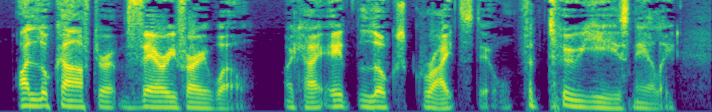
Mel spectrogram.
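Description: A man speaks with an Australian accent, his voice somewhat breathy. The sound is dry and close, with no echo. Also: very clean recording, silent background. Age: 30s. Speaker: radio host. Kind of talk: breakfast radio chat.

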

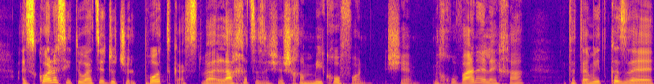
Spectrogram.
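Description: An unremarkable speaking voice from a woman at medium pitch, with ordinary pitch variation and a moderate pace, dry and close with no echo, on a very clean recording with a silent background. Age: 40s. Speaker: art director acting as guest interviewer. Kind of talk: casual interview chat; reading a prepared opener aloud.

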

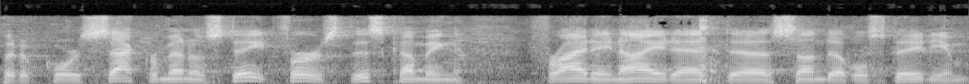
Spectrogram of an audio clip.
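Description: Over noticeable background noise, a man speaks at a fairly quick pace with a fairly low pitch and ordinary pitch variation. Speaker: radio play-by-play announcer and show host. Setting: live restaurant broadcast. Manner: smooth, upbeat, brisk and rhythmic; broadcast-polished.

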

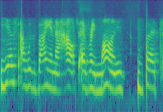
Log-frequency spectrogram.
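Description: A normal speaking voice with fairly even intonation, at a moderate pace. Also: woman. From abroad, moved to the US at 22. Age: 40s. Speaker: real estate investor and mentor. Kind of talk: interview.

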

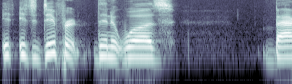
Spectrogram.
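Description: A woman with a Tennessee accent, medium pitch and fairly even intonation at a moderate pace, in a dry, close sound with no echo. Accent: Southern US (Tennessee). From US South, Tennessee. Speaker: college basketball coach. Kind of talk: interview.

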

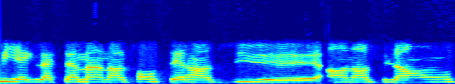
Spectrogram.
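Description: A woman's fairly high-pitched voice moves along at a moderate pace. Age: 20s. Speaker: caller. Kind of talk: testimony. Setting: phone call.

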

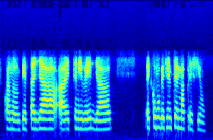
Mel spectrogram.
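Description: In a Murcian accent, a woman talks at a moderate pace with a fairly high pitch. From Murcia, Spain (Nonduermas). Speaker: para taekwondo athlete. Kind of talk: radio interview. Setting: phone call. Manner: halting.

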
